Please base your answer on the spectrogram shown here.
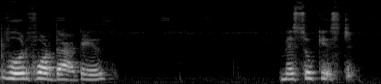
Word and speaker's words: masochist: Then the right word for that is masochist. It's not masochist, it's kist. Masochist is the right pronunciation of that word.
